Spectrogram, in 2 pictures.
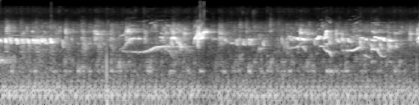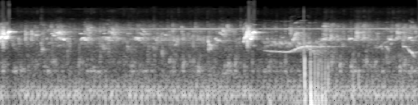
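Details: Munia chattering in rapid squeaky phrases with twisting high notes and a few falling whistles, loudest in bursts about every two to three seconds, with a thump near the end and background hum.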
